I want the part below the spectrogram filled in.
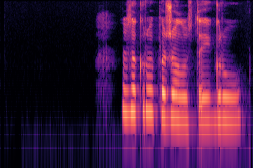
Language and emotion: Russian, sad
